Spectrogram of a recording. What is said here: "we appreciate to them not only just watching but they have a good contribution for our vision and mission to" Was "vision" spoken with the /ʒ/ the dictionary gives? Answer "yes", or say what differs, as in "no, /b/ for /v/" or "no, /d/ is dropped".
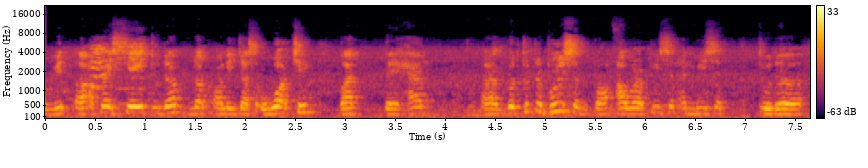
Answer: no, /s/ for /ʒ/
